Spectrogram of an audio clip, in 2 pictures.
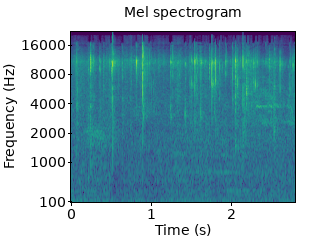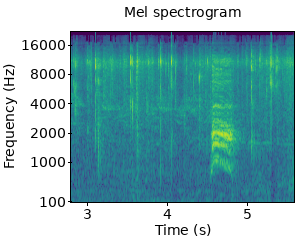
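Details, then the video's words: Crow uttering one brief, hoarse caw late in the recording, preceded by a quiet stretch of dripping, ticking background noise. "All types of Crows Sounds | Crows loud noise | Crows Crowing"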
